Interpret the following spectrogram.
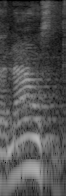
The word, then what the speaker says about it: announced: noise i've placed i've announced it no i've announced t like that because the sound is this you may have the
